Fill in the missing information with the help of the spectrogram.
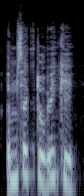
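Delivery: very high, excited call; urgent cry. A narrator's reading. Girl grabs her friend's wrist, urgent high cry. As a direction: cry out as the grab lands. Grabbing friend at closing doors.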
